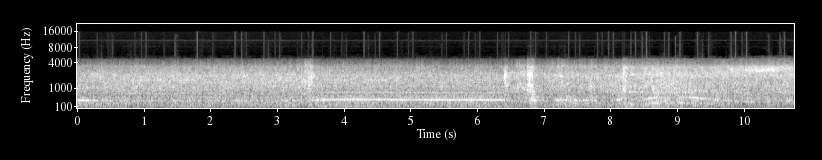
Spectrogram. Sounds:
Vehicle

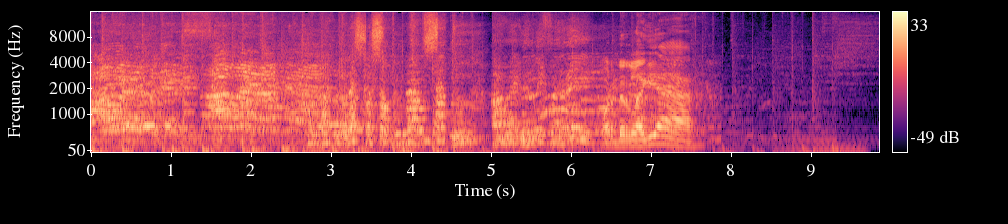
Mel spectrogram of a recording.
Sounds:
Music, Speech

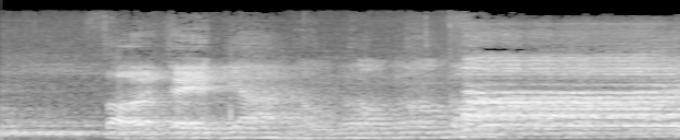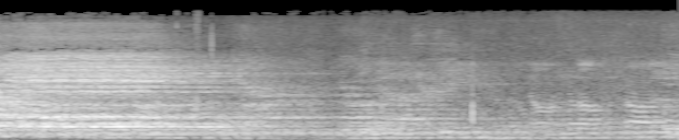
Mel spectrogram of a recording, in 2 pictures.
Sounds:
Choir, Vocal music, Singing

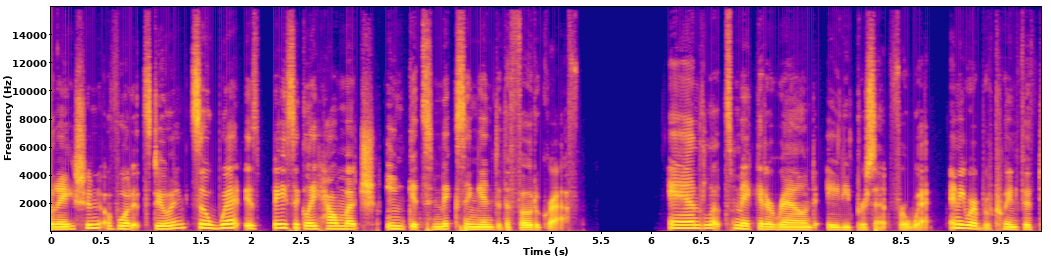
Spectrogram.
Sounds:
Speech

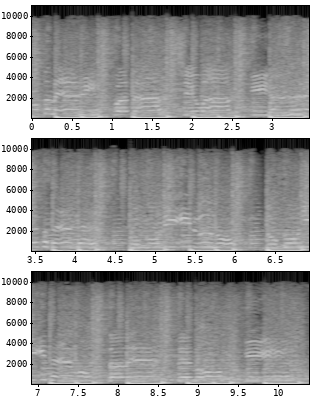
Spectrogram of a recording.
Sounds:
Dubstep, Music

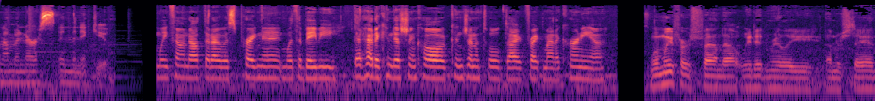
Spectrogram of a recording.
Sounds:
Music, Speech

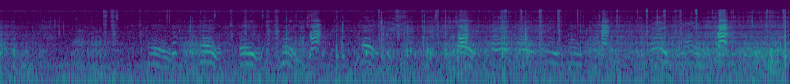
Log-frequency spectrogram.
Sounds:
Speech, Horse

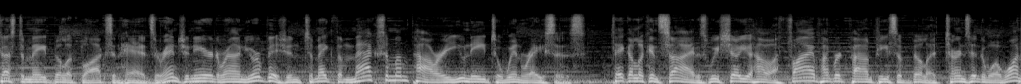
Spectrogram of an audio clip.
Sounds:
Speech, Music

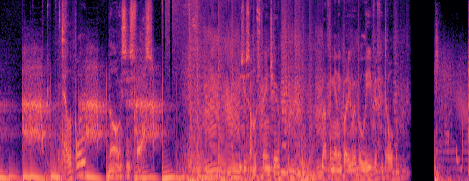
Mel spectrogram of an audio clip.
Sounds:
Speech, Music

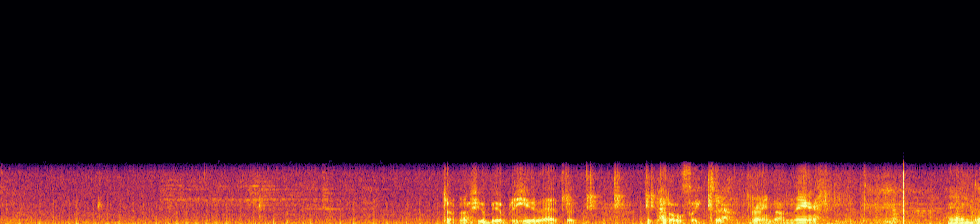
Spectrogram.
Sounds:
Speech

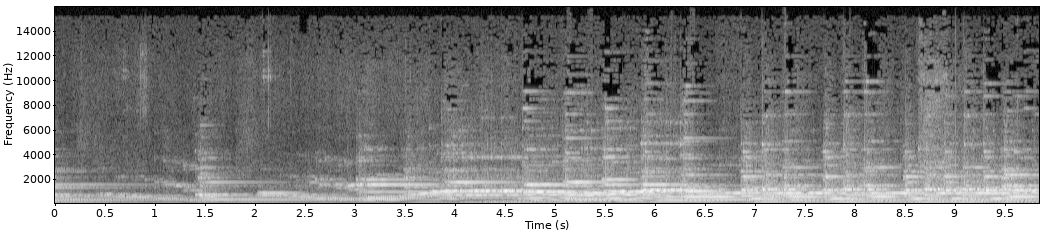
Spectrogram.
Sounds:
Mallet percussion, xylophone, Glockenspiel

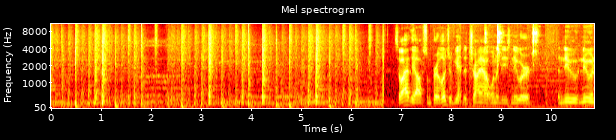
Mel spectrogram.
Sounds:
Music, Percussion, Speech

